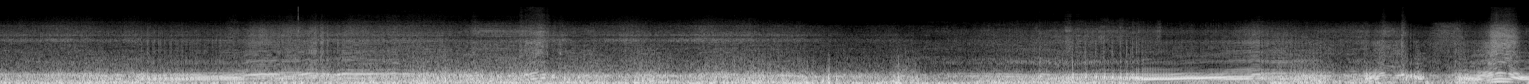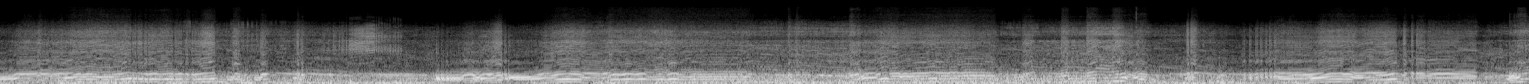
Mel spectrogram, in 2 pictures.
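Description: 2002 Honda CR250R's two-stroke single-cylinder engine, heard from the rider's helmet, revving up and dropping off again and again as it accelerates and shifts around a motocross track.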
